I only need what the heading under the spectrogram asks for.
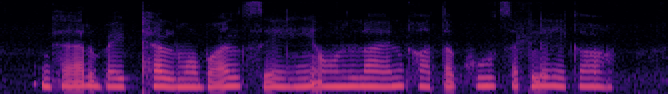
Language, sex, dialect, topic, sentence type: Magahi, female, Central/Standard, banking, question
